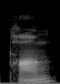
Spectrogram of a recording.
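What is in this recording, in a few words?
"tang2", Mandarin Chinese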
